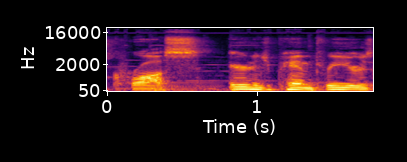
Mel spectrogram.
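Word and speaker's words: Xros: titled digimon cross wars yes it's pronounced cross aired in japan three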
